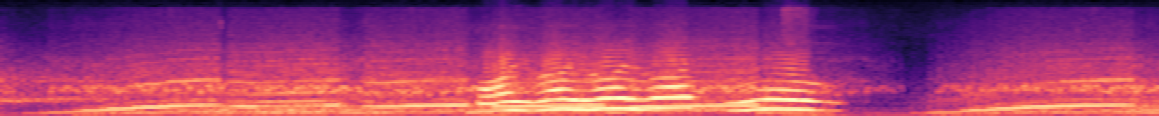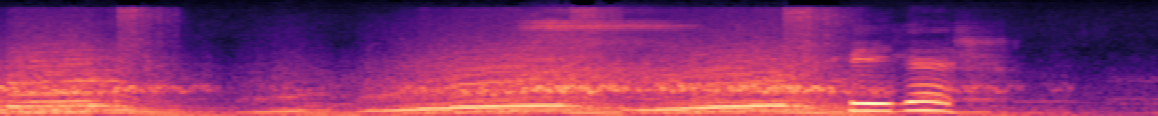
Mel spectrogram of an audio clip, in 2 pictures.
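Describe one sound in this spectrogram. A car engine revs up and down hard.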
